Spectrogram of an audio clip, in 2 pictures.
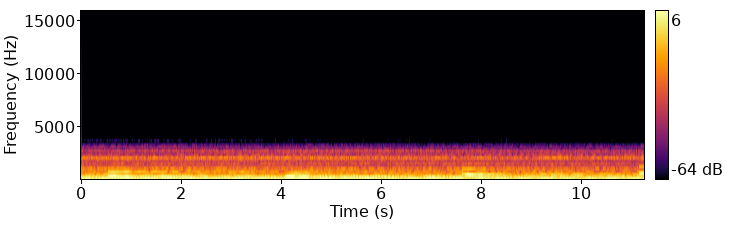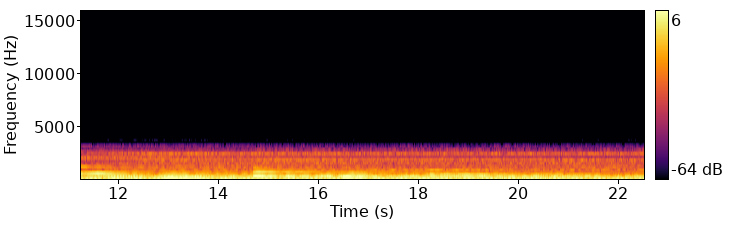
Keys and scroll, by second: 8.6 space, 9.3 space.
